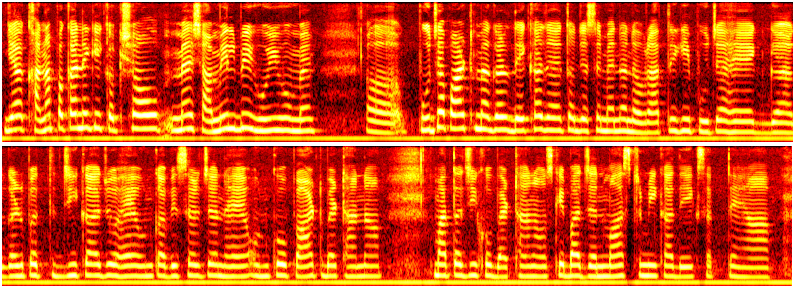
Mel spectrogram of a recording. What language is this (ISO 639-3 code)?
hin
